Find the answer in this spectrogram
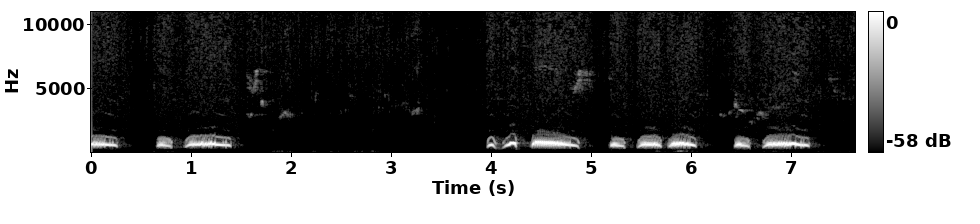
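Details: Decoy spotted dove used in trapping, dated 1/3/19, delivering stammering coos with two or three brief starting notes before a sustained mellow coo. One phrase is followed by a long pause, then a denser run of phrases.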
